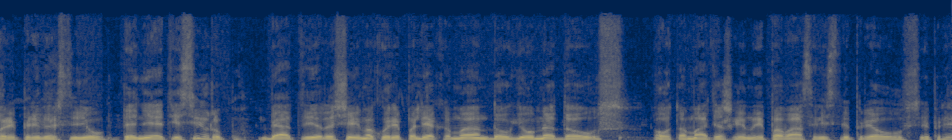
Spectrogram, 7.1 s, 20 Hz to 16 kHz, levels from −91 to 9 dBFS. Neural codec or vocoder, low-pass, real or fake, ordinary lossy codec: vocoder, 48 kHz, 128 mel bands, Vocos; 14.4 kHz; fake; MP3, 96 kbps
